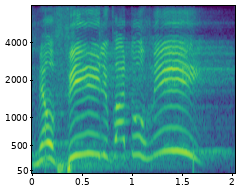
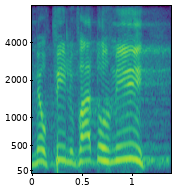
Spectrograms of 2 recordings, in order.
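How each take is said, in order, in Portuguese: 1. É gritada em volume muito alto. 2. É dita um pouco mais alta, com a voz elevada. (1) "aos berros, aos gritos" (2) "já com outro tom de voz, um pouquinho alta"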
